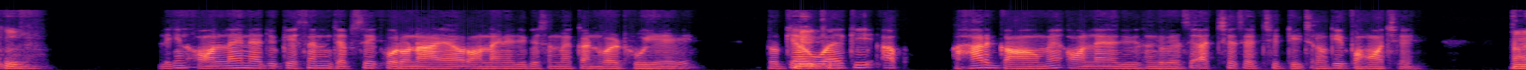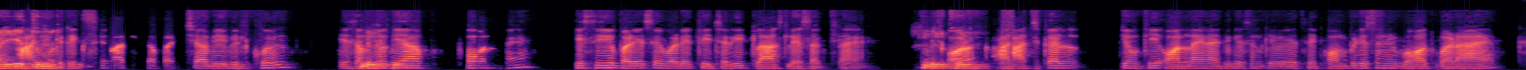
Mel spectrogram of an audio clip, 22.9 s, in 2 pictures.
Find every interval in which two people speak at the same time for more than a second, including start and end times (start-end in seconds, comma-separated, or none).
none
